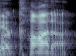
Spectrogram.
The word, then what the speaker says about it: Arcata: Arcata so the the the pronunciation is actually a r Dash k a w Dash d-a so I think they want you to say Arcata Arcata no [ __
